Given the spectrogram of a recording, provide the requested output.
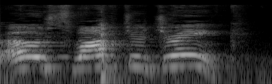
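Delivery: high, loud, slow taunting; mock gotcha. Reader acting out a drink thief, high and loud taunt. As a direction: drag it out like a sneaky trickster.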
